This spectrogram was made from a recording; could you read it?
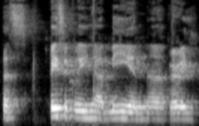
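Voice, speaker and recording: A man's voice: medium pitch, steady tone, moderate pace. A man in his thirties, a pastor guest, telling his story in a casual, rambling way with many fillers. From Korea, raised in Los Angeles. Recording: echoey room.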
